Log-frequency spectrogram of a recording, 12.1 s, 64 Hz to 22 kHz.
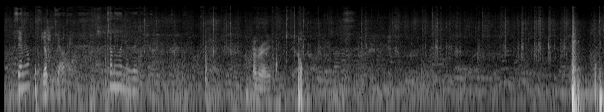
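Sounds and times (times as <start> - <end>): background chatter: 0.1 - 12.0.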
